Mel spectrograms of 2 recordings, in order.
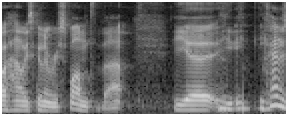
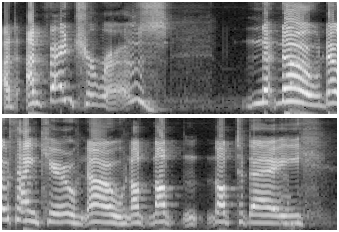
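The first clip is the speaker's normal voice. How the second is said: put-on very high, very loud, slow old man voice; 9 semitones higher, 10 dB louder than usual. Voicing an old man with a long beard answering the door: old man voice. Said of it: "like his eyesight's not very good".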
